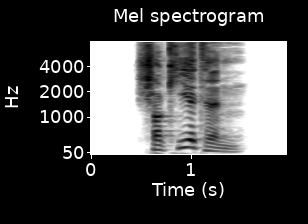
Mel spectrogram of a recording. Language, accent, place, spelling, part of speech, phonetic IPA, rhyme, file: German, Germany, Berlin, schockierten, adjective / verb, [ʃɔˈkiːɐ̯tn̩], -iːɐ̯tn̩, De-schockierten.ogg
- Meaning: inflection of schockieren: 1. first/third-person plural preterite 2. first/third-person plural subjunctive II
